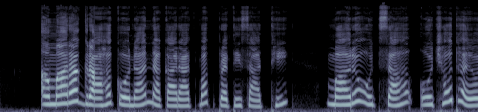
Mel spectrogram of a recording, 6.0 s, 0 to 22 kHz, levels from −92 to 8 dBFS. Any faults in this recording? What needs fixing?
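From 1.18 s to the end of the speech, the sound turns hollow and phasey: a channel delay (comb filtering). One channel arrives late by a fraction of a millisecond, under half a millisecond, and when the two are summed to mono the shared content cancels at evenly spaced frequencies, the first notch landing around 1.5 kHz. Unlike flanging, these notches stay fixed rather than sweeping, and unlike room reverb there is no added tail. Align both channels sample-accurately before any mono fold-down.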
